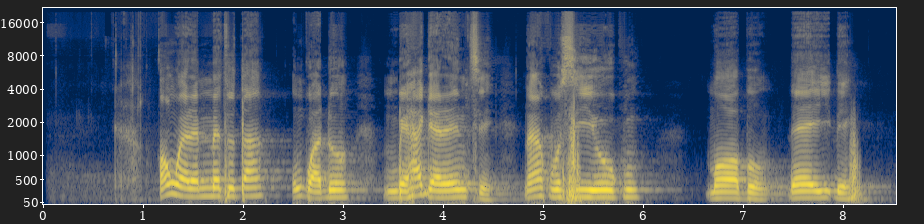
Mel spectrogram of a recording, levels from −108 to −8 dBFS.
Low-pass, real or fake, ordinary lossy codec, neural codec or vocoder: 19.8 kHz; real; Opus, 24 kbps; none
